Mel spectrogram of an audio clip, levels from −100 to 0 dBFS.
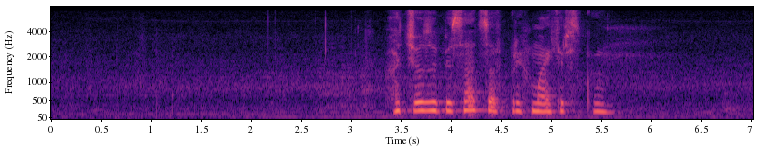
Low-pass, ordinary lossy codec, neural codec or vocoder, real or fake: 7.2 kHz; MP3, 48 kbps; none; real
